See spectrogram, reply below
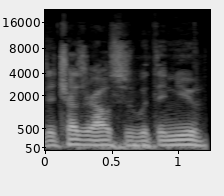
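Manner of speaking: usual speaking voice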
